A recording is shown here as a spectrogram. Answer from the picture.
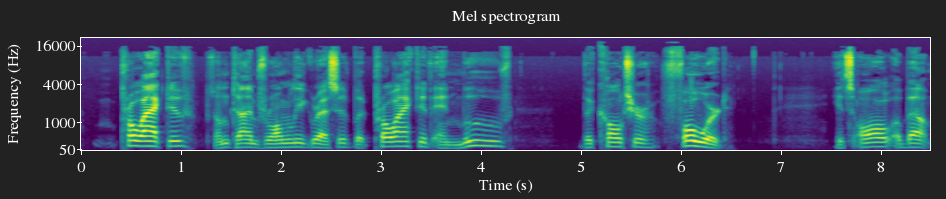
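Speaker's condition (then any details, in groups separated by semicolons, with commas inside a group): No condition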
